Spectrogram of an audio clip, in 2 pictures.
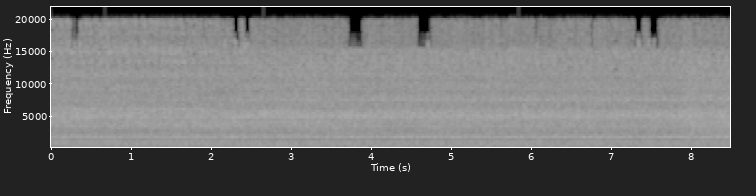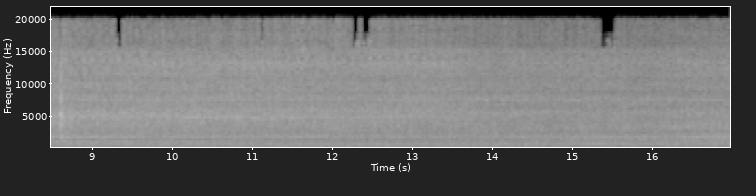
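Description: A Jeep engine runs at a steady, loud idle right after new radiator hoses are fitted, a continuous low rumble with a faint constant whine on top and no voices.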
